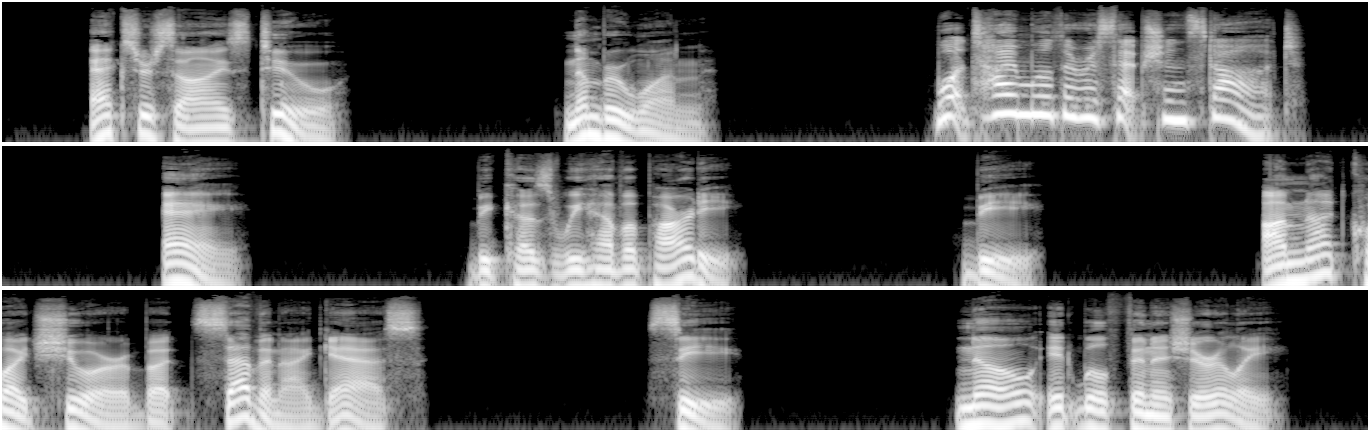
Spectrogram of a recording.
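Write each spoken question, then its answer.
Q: What time will the reception start?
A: B: I'm not quite sure, but 7, I guess.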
